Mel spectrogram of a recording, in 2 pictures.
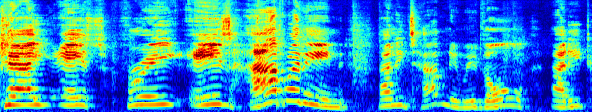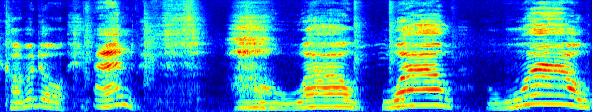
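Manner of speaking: loud, thrilled, excited, with drawn-out "wows". Reacting as the fundraiser passes its goal: so excited. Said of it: "I am so excited".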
